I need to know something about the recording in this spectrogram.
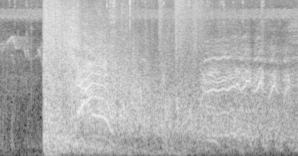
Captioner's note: horse neighs; gun fires; Anthony screams; horse neighs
